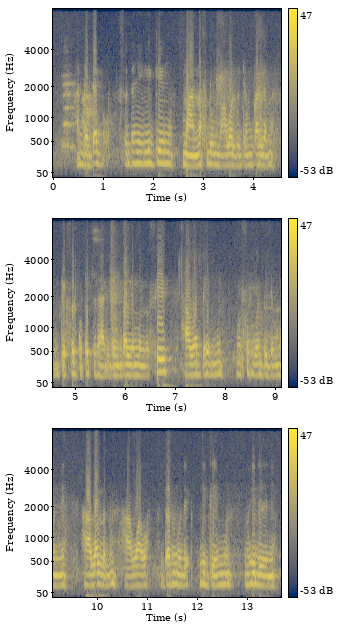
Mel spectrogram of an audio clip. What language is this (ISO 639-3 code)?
ful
